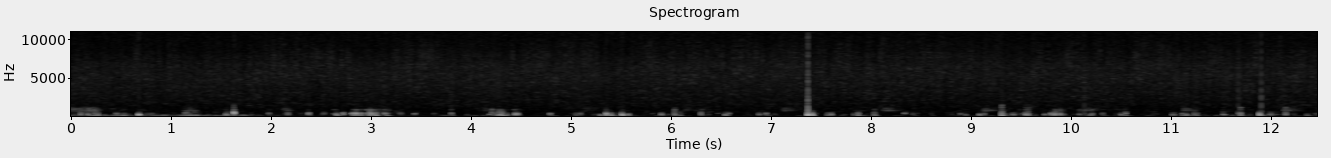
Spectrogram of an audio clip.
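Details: Bubbling, gurgling rumbles in irregular bursts from an adult male's belly, described as healthy digestion and loud in person; stomach growling, normal bowel sounds.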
